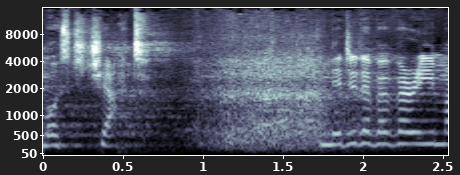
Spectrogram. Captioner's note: audience laughing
